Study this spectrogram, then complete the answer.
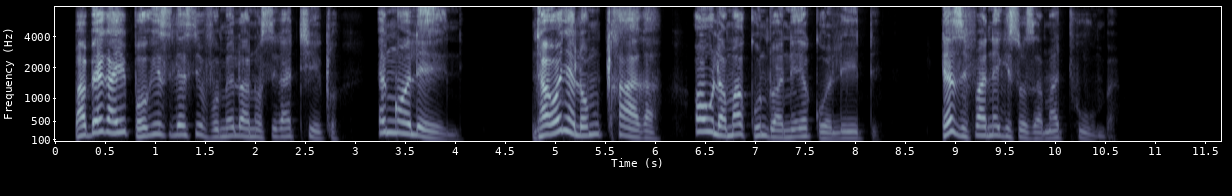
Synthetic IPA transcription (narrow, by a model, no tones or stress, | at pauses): βaβɛɣaib̥ʱoɣis̬ilesivumɛlwanɔsiɣatʰiǁɔ | ɛŋ͡ǃɔleːni | ndʱawɔɲɛlom̩ǃʰaɣa | oɣulamaɡ̥ʱundʱwanɛːɡ̥ʱolid̥ʱɛ | lezifaneɣisɔzamatʰuːmbʱa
